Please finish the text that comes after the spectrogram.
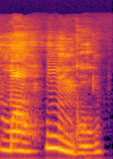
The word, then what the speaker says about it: Mahungu: So, the word Mahungu is constructed of three syllables. Ma, hu, and ngu.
